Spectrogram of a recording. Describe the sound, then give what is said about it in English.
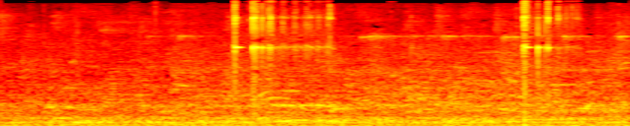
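Poker chips clink during a home poker game, two short bright clusters of chinking that stand out over a low murmur of background noise. “So you can hear the chip. For all those blind people who may be listening out there.”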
